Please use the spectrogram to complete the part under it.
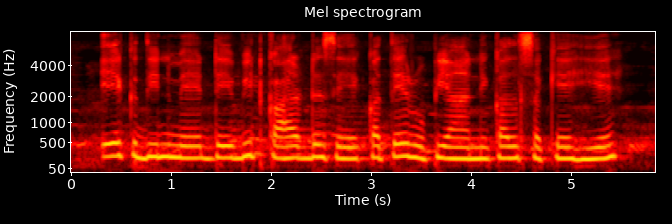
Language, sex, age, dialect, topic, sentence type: Magahi, female, 51-55, Northeastern/Surjapuri, banking, question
